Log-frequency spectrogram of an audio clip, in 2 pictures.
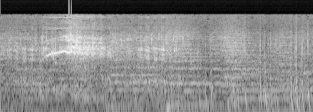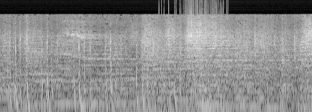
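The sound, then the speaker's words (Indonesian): A white horse neighs over the steady clatter of its hooves. A shrill whinny near the start rises above loud, continuous clopping that runs through the whole clip. “Loh Barda kemudian memerintahkan Somar untuk mengambil kuda putih yang ternyata adalah si Tunggul untuk tunggangan Anting Wulan”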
